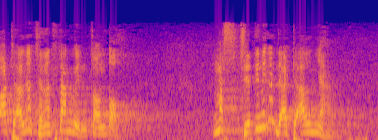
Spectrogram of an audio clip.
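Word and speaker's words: مسجد: Adapun depan ada tulisan mim sim jim dal, bacanya apa? Masjid. Mengapa kok dibaca masjid? Mbok dibaca misjid saja.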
